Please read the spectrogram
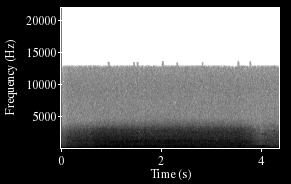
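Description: A car running close by, heard as a steady, even rush of noise.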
